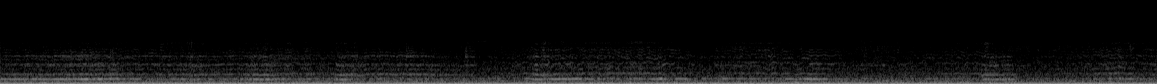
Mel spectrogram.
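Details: Humming of honey bees around a hive cottage in twilight light, a dense droning buzz whose pitch wobbles and dips now and then, with brief ticks and knocks scattered across the recording.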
